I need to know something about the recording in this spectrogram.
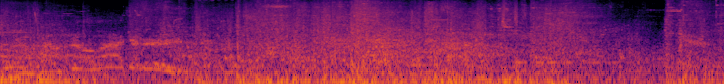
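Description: Magic spells blast and crackle loudly in a video game fight.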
